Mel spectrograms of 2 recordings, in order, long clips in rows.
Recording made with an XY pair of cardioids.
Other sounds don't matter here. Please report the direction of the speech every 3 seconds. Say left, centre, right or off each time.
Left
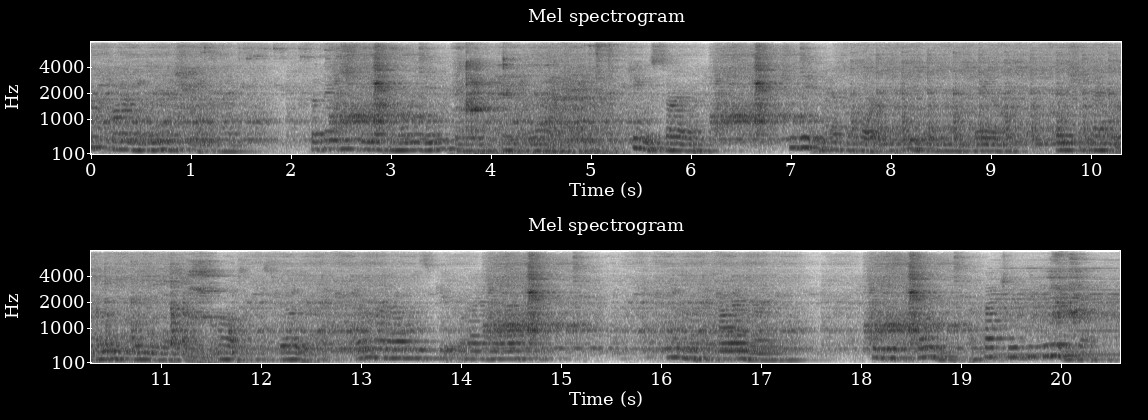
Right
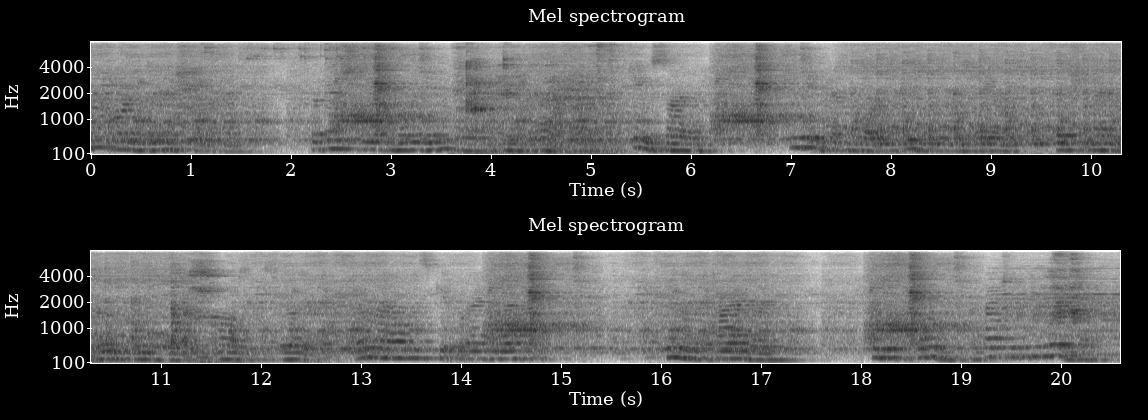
left, left, left, left, centre, centre, left.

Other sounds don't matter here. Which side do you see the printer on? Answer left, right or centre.
left.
